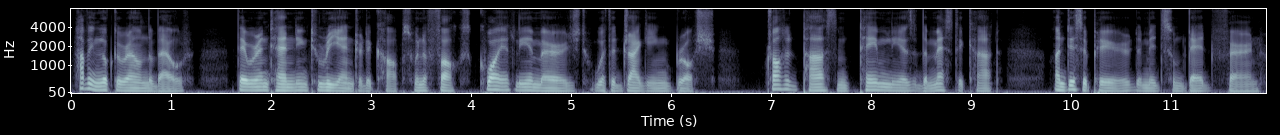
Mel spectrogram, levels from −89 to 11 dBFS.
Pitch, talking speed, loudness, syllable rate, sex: 105 Hz, 170 wpm, -21 LUFS, 5.5 syllables/s, male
